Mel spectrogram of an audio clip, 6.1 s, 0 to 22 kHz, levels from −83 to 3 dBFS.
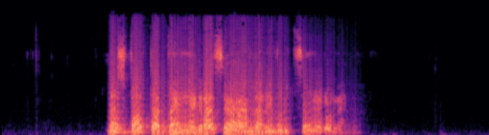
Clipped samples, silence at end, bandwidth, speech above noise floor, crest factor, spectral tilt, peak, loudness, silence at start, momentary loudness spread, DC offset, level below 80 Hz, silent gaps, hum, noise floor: under 0.1%; 1.65 s; 14.5 kHz; 51 dB; 16 dB; -5.5 dB/octave; -2 dBFS; -16 LUFS; 1.35 s; 9 LU; under 0.1%; -30 dBFS; none; none; -66 dBFS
